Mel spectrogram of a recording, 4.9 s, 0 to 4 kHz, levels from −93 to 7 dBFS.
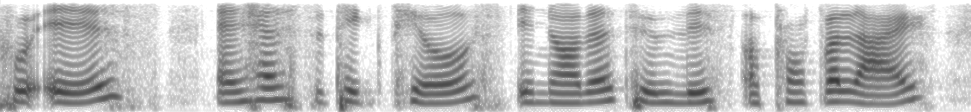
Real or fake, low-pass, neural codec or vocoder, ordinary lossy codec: fake; 3.6 kHz; codec, 44.1 kHz, 7.8 kbps, Pupu-Codec; none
